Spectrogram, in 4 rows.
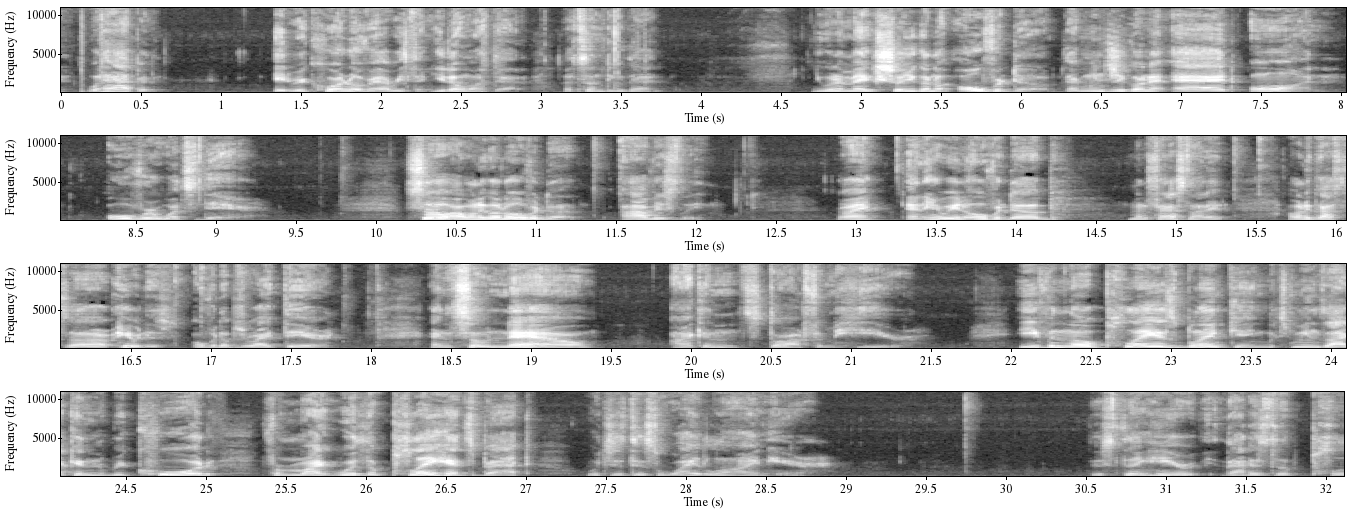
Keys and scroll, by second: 3.5 super+z.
